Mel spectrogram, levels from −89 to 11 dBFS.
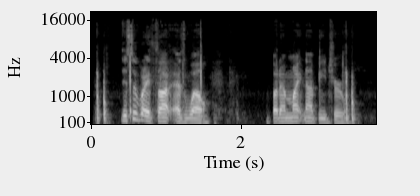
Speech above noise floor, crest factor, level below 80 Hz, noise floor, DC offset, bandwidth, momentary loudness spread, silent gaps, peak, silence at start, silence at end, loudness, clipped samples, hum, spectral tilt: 40 dB; 18 dB; -58 dBFS; -58 dBFS; under 0.1%; 16 kHz; 11 LU; none; -2 dBFS; 0.05 s; 0.25 s; -19 LUFS; under 0.1%; none; -6 dB/octave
